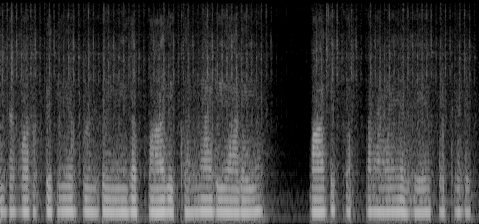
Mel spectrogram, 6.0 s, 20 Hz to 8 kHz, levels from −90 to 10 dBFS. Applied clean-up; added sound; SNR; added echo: neural mask model RNNoise.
